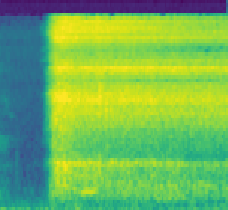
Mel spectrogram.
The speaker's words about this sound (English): But yeah, I mean, there's some great aromatics in there as well. Yeah, just have a good sniff. Mm.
